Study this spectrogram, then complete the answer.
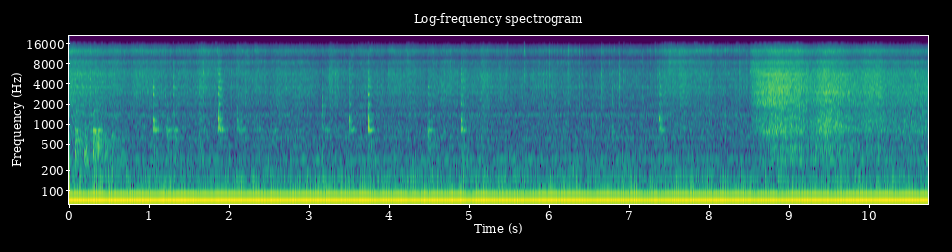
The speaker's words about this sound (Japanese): うち強火なんだよな。あんま炒めすぎるとダメになる。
